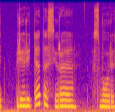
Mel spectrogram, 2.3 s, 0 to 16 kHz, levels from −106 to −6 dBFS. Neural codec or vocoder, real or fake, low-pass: none; real; 14.4 kHz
